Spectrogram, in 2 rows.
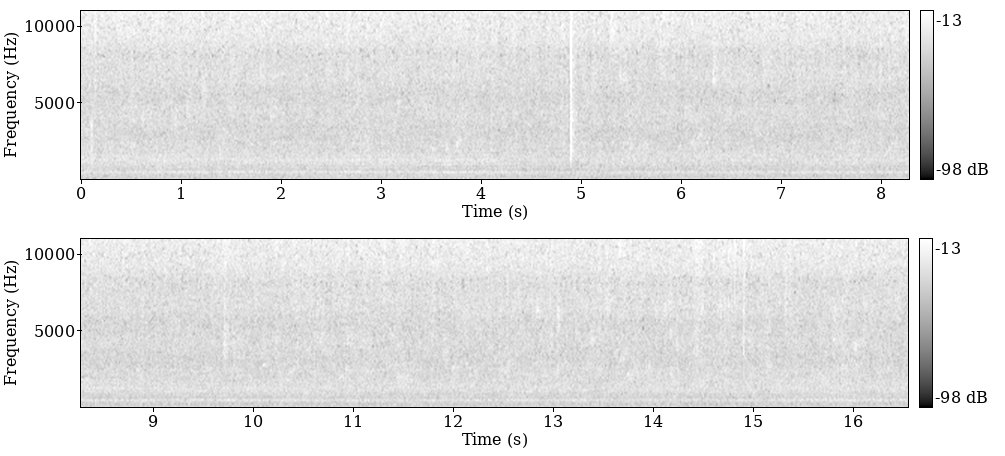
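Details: Busy honey bees by the hive on April 22nd, hundreds of them producing an unbroken even drone of overlapping hums, a single sharp tick early on.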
